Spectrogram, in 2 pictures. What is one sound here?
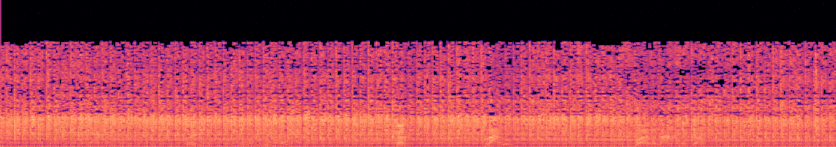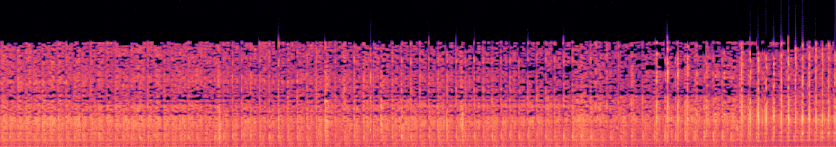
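A small diesel engine chugs steadily close by.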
